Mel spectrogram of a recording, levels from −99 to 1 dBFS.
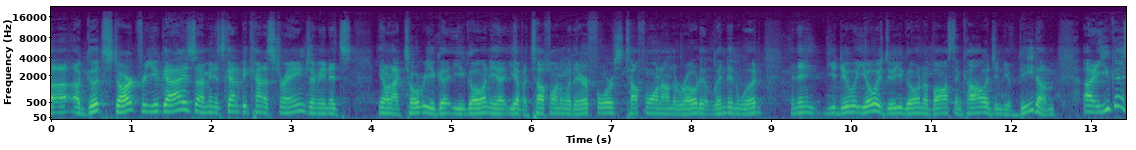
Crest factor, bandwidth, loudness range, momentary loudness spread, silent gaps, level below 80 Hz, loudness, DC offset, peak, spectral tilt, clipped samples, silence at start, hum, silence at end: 20 dB; 18.5 kHz; 4 LU; 9 LU; none; -60 dBFS; -32 LUFS; under 0.1%; -12 dBFS; -5.5 dB/octave; under 0.1%; 0 s; none; 0 s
